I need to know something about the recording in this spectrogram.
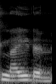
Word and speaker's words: Schleiden: So coming to the cell theory, in 1838, so we have to call him as, in 1838, Matthias Leiden. It is a German pronunciation.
